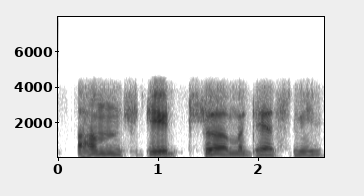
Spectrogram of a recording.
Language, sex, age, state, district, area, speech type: Sanskrit, male, 18-30, Bihar, Samastipur, rural, conversation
